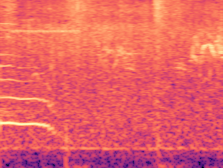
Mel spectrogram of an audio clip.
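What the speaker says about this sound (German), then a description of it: "Hier höre ich auch das Mauzen." A cat meows once in the video game Beyond Eyes, a clear, fairly close, drawn-out falling call at the start that fades into a quiet outdoor ambience.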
